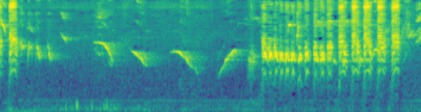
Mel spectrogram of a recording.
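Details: Greater green leafbird singing 'ngekek panjang' style: a run of clear downslurred whistles, each dropping in pitch, then an abrupt switch to fast rattling chatter.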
